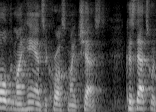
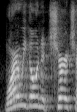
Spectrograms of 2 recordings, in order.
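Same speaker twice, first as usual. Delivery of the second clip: anxious question; 7 semitones higher, 5 dB louder than usual. Acted.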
